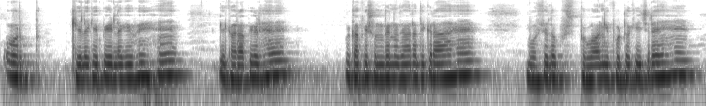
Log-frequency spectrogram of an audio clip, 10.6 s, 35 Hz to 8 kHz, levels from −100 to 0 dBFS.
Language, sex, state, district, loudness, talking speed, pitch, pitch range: Marwari, male, Rajasthan, Nagaur, -24 LUFS, 155 wpm, 155 Hz, 145-165 Hz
